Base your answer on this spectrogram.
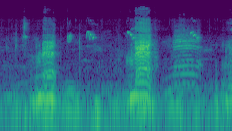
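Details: Sheep calling while being milked: three wavering, nasal bleats, each around a second long, with quieter gaps and low rumbling farmyard noise between them.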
